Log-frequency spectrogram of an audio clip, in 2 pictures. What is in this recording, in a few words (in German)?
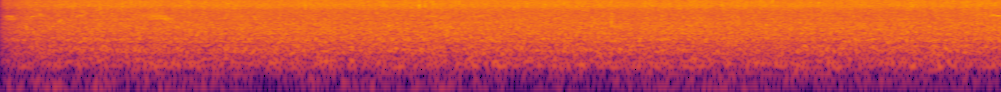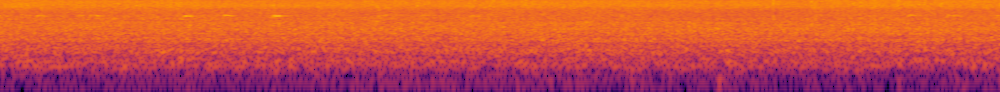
Filsursprung mit Vogelzwitschern; Filsquelle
